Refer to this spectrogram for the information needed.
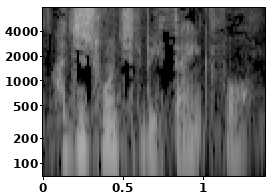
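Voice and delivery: very soft, low voice; hushed, settled correction as God; calm divine reply. Acted. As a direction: answer a tantrum with gentle patience. God's calm answer to the tantrum.

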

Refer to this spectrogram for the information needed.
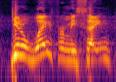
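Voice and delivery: ordinary talk, nothing marked

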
